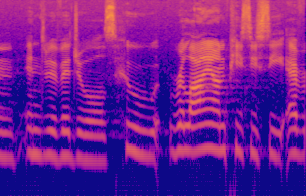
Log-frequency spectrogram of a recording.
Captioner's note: none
